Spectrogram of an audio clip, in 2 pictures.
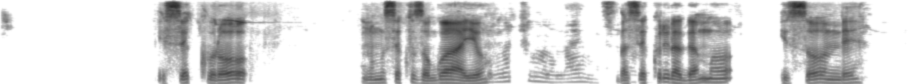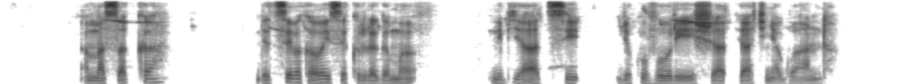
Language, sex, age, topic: Kinyarwanda, male, 36-49, government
